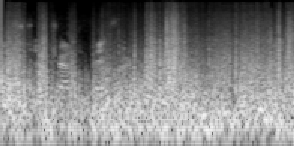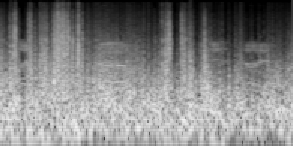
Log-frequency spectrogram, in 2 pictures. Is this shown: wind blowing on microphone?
yes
